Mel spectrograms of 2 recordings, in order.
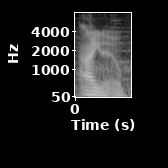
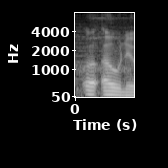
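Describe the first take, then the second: First: The word starts with an 'eye' vowel. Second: The word starts with an 'oh' vowel. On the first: The speaker calls it right. "That's that's how you pronounce it" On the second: The speaker calls it wrong. "I screwed up. It's not uh"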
